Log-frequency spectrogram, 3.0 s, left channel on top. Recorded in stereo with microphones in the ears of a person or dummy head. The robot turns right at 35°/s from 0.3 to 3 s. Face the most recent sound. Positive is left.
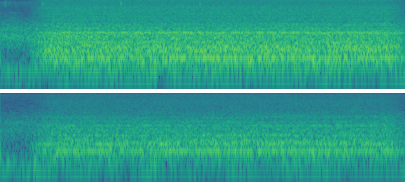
No sound to turn to.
